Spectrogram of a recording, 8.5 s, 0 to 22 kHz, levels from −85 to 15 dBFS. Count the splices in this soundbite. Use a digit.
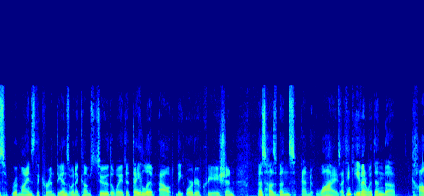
0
